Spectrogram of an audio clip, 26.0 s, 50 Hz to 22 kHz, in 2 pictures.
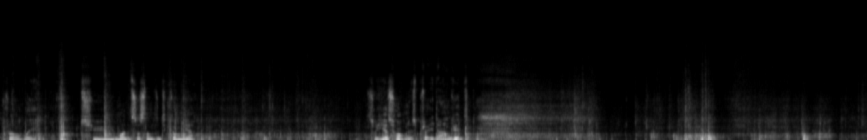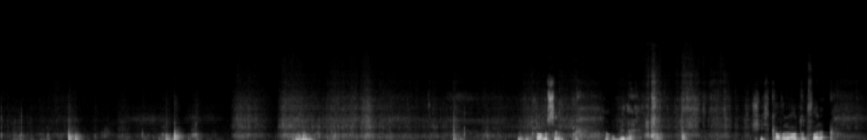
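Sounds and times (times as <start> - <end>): rustling of cardboard and paper: 0.0 - 25.3
packing tape tearing: 22.5 - 24.1.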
